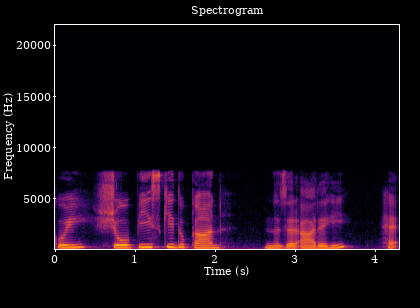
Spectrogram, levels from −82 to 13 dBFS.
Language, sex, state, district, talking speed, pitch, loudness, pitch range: Hindi, female, Chandigarh, Chandigarh, 125 wpm, 235 Hz, -15 LUFS, 205-275 Hz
